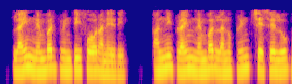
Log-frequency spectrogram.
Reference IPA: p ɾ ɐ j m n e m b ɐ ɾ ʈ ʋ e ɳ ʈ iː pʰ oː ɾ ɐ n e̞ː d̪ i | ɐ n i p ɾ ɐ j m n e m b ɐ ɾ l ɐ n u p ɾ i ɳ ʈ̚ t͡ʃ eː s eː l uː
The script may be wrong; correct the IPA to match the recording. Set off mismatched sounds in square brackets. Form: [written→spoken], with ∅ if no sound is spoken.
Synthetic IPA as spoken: p ɾ ɐ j m n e m b ɐ ɾ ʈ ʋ e ɳ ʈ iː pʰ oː ɾ ɐ n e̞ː d̪ i | ɐ [n→nː] i p ɾ ɐ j m n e m b ɐ ɾ l ɐ n u p ɾ i ɳ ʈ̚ t͡ʃ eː s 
